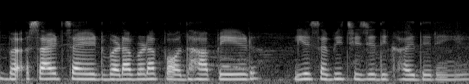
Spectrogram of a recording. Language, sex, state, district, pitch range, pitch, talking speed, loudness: Hindi, female, Chhattisgarh, Balrampur, 230-250 Hz, 235 Hz, 140 wpm, -17 LUFS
